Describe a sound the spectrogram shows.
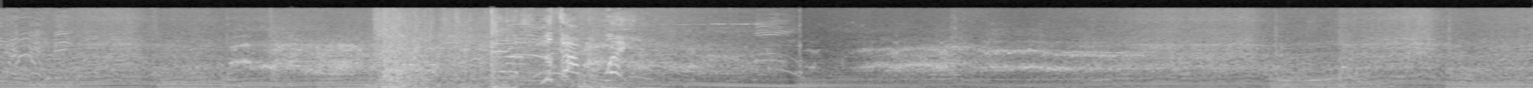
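A sports car engine hums and revs up and down.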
